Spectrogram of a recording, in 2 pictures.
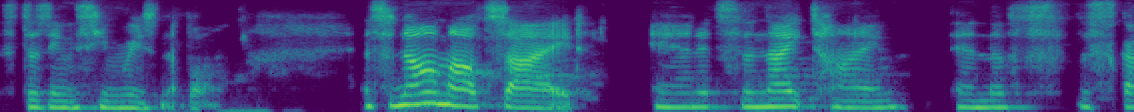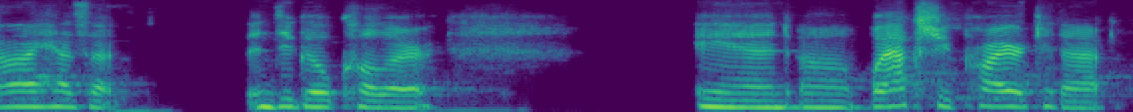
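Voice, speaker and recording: A woman's voice: mid-range voice, steady tone, normal speed, a bit bright. A woman recounting a spiritual experience in an earnest, meandering way, often correcting herself. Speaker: spiritual channeler and speaker. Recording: distant, dull lo-fi sound.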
